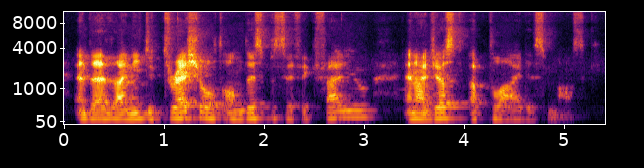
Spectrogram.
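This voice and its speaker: A man with a medium-pitched voice talks at a moderate pace. His intonation stays fairly even, though his loudness swings widely. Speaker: webinar presenter, software developer. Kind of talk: technical tutorial webinar. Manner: halting, many fillers.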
